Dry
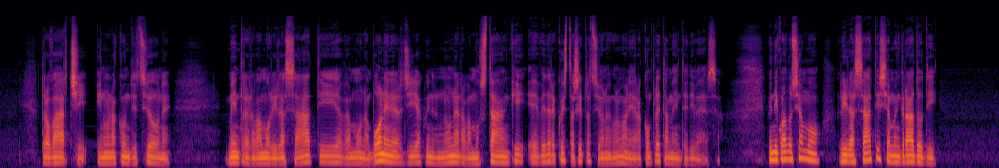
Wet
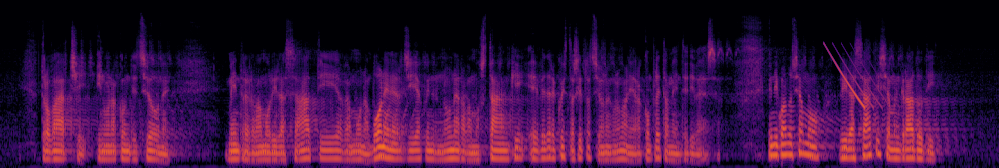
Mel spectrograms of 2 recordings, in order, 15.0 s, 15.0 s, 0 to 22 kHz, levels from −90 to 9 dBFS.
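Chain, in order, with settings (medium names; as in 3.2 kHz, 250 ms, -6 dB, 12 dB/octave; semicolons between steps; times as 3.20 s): rotating-head pitch shifter +8 st; painted sound fall, 12.35–12.98 s, 1.7–8.7 kHz -27 dBFS; low-pass that closes with the level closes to 3 kHz, closed at -25 dBFS; on a send: thinning echo 131 ms, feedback 62%, high-pass 300 Hz, level -16.5 dB; on the sum: trim -2.5 dB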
